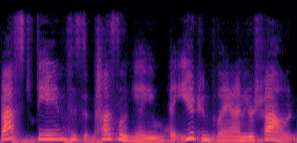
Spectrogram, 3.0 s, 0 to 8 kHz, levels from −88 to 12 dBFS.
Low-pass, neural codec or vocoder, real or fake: 7.2 kHz; codec, 16 kHz, 0.5 kbps, FreqCodec, larger model; fake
